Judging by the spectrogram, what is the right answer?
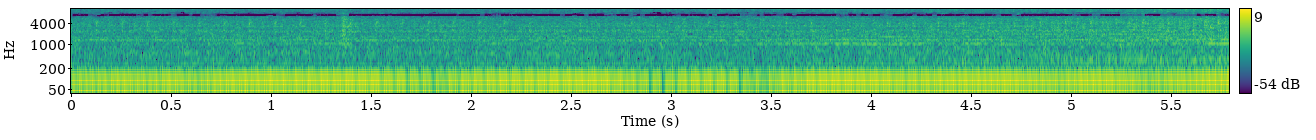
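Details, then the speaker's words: Porsche 924 Safari build, cold start after new coil (about 6 V while cranking), new distributor cap and rotor, all earth points cleaned: runs really nicely, idles very smoothly with the block completely still; low, steady, even cold idle with no knocks, misses or surges. "that it runs really nicely it idles very smoothly the block is completely still which is the way it should be"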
